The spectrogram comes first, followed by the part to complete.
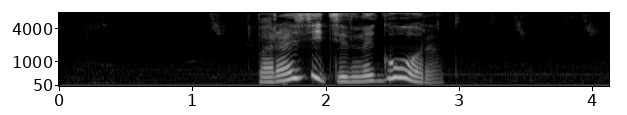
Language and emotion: Russian, positive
